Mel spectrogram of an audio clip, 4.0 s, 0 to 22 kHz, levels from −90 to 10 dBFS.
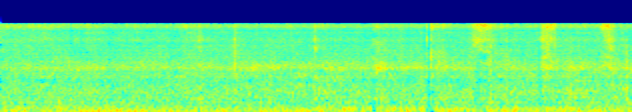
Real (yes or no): no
